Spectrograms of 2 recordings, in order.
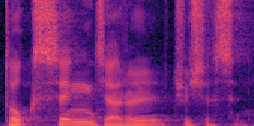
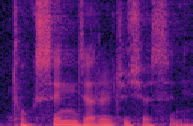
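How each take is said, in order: First: 독생자를 stressed and falling; scripture quoted. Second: 독생자를 주셨으니 echoed quietly; softly repeated. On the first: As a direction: read 독생자를 주셨으니 as a verse. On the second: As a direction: let 독생자를 fall softly, reverent. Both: Shown as a demonstration. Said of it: "성경 표현 줄 치세요".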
